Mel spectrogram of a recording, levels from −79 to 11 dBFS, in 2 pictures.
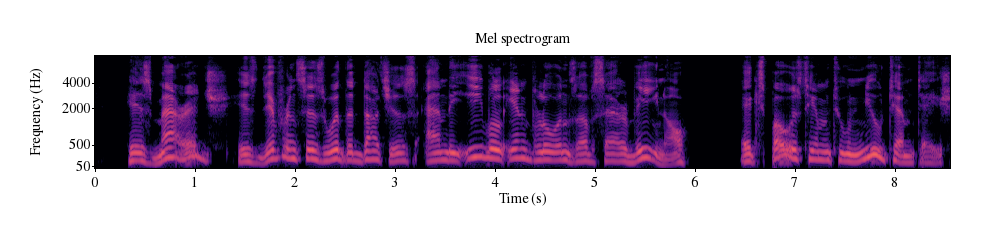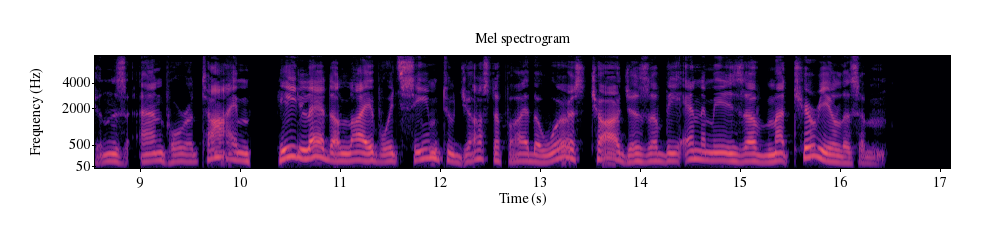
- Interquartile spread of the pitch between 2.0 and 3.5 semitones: No, average, 4.2 semitones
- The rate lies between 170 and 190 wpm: No, slow, 135 wpm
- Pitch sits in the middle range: Yes, medium, 155 Hz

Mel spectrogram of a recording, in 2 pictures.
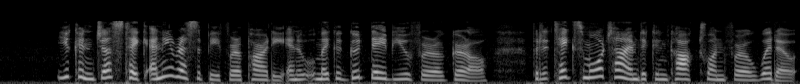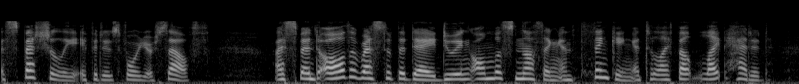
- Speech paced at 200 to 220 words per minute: Yes, fast, 205 wpm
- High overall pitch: Yes, high, 240 Hz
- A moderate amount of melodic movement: Yes, average, 4.7 semitones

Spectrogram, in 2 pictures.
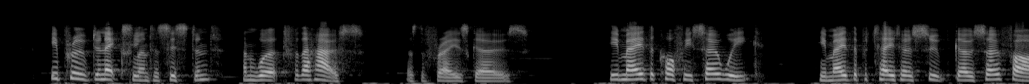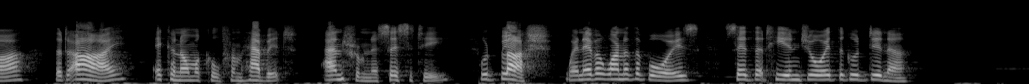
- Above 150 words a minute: No, average, 145 wpm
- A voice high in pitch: Yes, high, 210 Hz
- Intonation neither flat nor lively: Yes, average, 3.2 semitones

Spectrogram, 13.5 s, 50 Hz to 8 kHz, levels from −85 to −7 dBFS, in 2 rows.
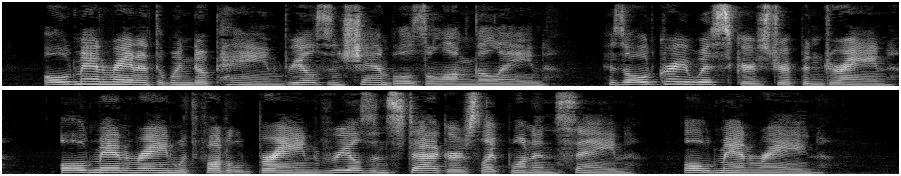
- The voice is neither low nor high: Yes, medium, 180 Hz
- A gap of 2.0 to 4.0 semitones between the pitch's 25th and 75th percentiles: Yes, average, 3.3 semitones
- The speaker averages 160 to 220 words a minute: No, average, 150 wpm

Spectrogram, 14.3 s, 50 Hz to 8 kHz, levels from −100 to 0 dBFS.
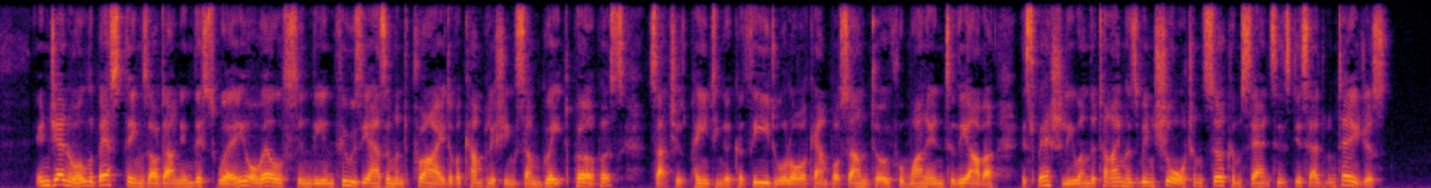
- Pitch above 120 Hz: Yes, medium, 140 Hz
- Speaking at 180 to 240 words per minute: Yes, average, 195 wpm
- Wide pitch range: No, average, 3.4 semitones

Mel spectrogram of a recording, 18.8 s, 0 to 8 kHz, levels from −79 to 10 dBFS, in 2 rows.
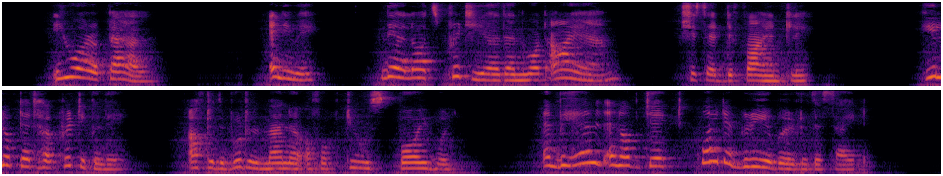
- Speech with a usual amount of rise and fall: No, wide, 6.9 semitones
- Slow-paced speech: Yes, slow, 110 wpm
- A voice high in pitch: Yes, high, 225 Hz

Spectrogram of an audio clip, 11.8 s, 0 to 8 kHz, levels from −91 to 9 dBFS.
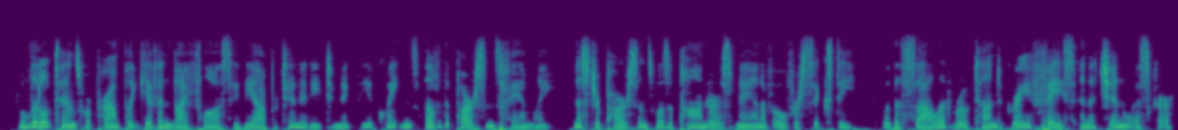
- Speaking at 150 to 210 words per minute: Yes, average, 185 wpm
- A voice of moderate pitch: Yes, medium, 175 Hz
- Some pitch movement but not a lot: Yes, average, 3.9 semitones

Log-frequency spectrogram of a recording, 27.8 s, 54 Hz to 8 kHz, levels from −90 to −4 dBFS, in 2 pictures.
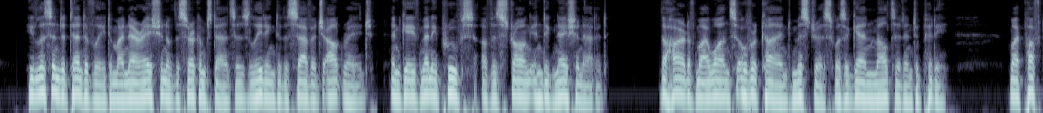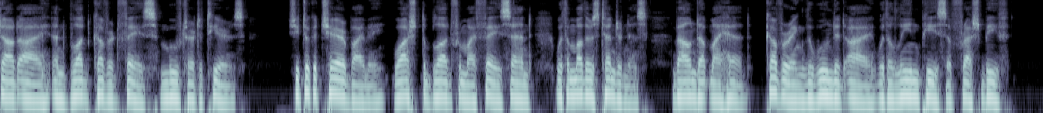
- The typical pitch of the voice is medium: No, low, 105 Hz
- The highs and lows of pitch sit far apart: No, average, 2.7 semitones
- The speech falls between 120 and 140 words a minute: No, average, 175 wpm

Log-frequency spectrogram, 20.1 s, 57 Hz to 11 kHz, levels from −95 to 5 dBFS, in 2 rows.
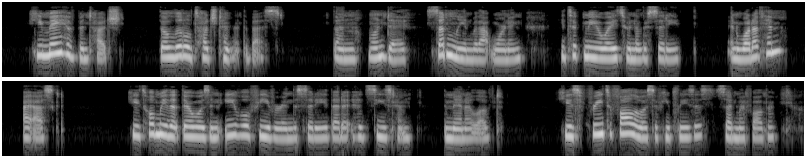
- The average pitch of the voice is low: No, high, 215 Hz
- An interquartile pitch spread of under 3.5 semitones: Yes, narrow, 2.6 semitones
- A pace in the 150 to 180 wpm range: No, average, 195 wpm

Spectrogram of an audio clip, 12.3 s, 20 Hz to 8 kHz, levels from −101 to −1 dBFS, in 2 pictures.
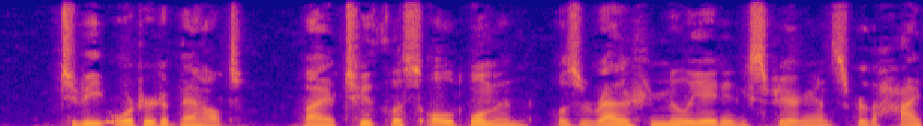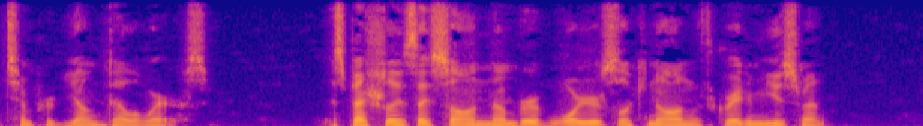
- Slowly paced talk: No, average, 160 wpm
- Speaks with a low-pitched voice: Yes, low, 115 Hz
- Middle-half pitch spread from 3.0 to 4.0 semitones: Yes, average, 3.3 semitones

